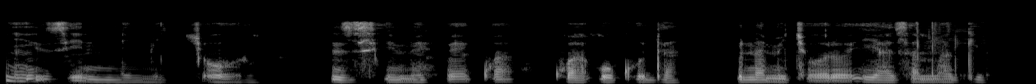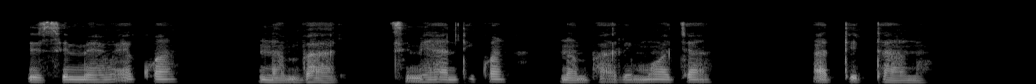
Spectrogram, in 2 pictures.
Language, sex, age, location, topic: Swahili, male, 25-35, Nakuru, education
